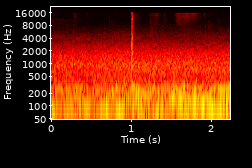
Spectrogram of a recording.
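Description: A single sharp plastic click about a second in: the top vent slider of a GLX GX11 full-face motorcycle helmet being pushed closed. Underneath is a steady low outdoor rumble.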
